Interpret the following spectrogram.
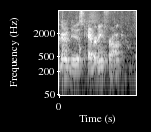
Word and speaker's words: Franc: Last we're going to do is Cabernet Franc. Horribly mispronounced as Frank, oftentimes, like Merlot.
